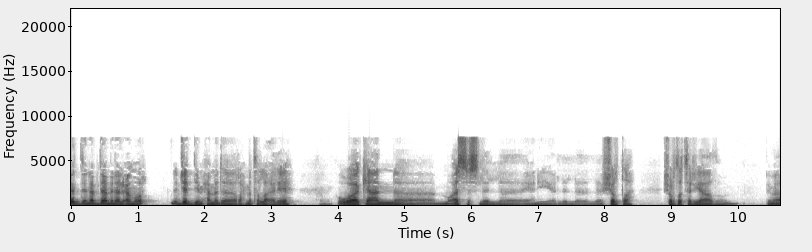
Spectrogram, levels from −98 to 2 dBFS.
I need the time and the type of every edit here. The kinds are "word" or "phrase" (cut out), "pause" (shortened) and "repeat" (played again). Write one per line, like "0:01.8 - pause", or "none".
none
